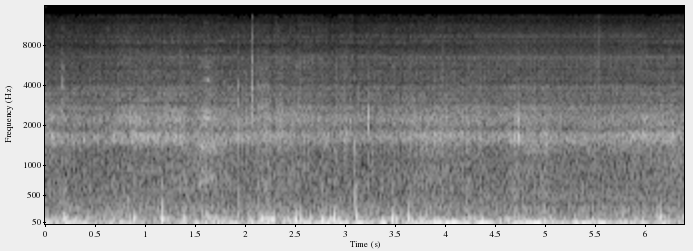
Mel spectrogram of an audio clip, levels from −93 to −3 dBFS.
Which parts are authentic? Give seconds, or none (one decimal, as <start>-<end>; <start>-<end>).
0.0-4.3; 6.0-6.4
